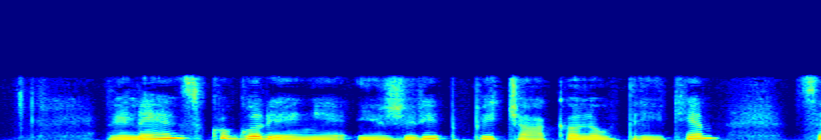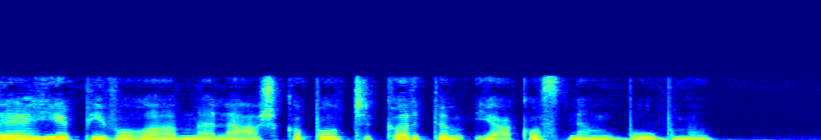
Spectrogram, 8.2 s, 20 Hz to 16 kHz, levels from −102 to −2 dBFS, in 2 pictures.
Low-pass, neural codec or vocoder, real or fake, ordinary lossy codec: 7.2 kHz; codec, 16 kHz, 1.1 kbps, Voila-Tokenizer; fake; none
